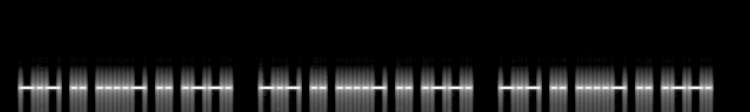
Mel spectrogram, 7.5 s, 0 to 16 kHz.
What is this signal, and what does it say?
Morse code, heard as a keyed tone, about 28 wpm, 700 Hz. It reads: KI4IP KI4IP KI4IP
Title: USA Call Signs Repeated 3x 28wpm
